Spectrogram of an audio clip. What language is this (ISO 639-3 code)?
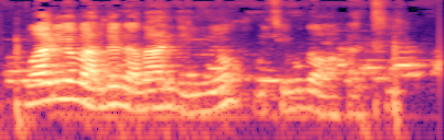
lug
